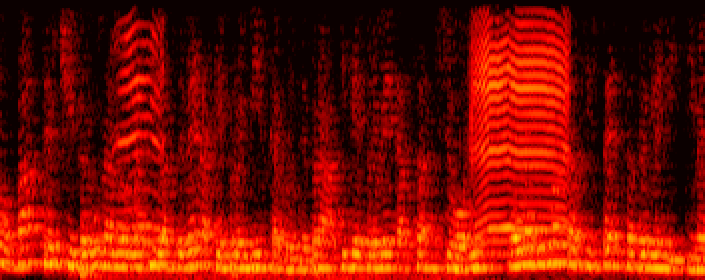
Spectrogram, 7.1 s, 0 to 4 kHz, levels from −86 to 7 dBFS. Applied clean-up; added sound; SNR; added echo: none; Livestock, farm animals, working animals; 10 dB; reverberation time 0.9 s.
